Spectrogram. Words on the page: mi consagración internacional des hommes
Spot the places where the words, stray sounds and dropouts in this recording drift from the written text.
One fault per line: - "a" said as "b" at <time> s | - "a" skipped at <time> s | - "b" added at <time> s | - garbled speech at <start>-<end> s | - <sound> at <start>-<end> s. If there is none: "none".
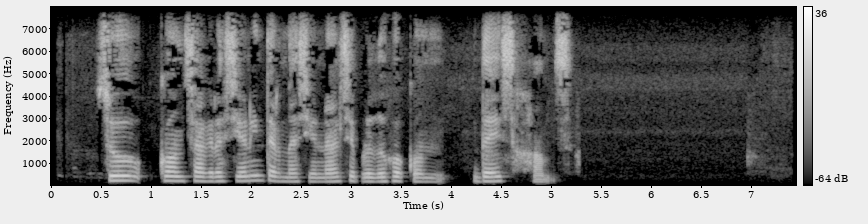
- "mi" said as "su" at 0.5 s
- "se produjo con" added at 2.9 s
